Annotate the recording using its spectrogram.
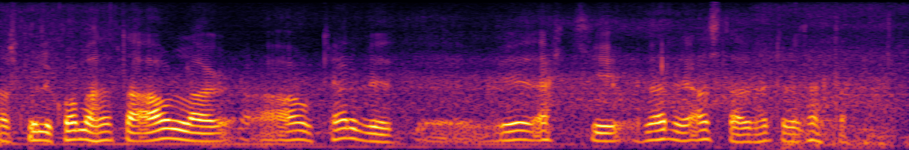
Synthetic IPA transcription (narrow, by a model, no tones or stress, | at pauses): θaðskʏlːɪkʰɔːmaθɛht̪aʔaːwlaɣa̰wcʰɛɾvɪðvɪðɛhcɪvɛrːɪaðst̪aːðɪhɛlt̪ʏɾɪθɛht̪a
